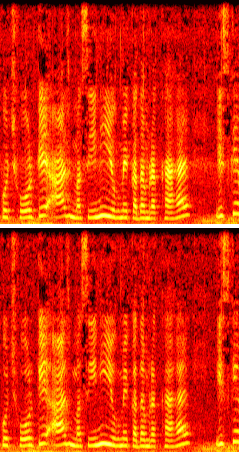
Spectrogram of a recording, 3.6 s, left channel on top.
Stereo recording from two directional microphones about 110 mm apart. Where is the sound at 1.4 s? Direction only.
50° right (ahead or behind).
